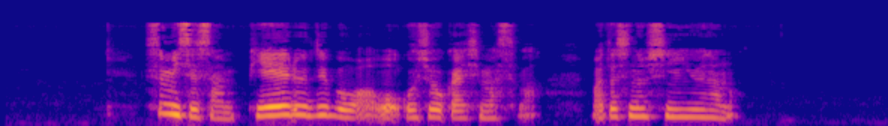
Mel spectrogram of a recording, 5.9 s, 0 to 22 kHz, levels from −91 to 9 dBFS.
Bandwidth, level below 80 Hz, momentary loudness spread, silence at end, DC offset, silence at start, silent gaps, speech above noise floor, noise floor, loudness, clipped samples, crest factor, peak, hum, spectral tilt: 11.5 kHz; -72 dBFS; 21 LU; 1.05 s; under 0.1%; 1 s; none; 58 dB; -80 dBFS; -22 LUFS; under 0.1%; 20 dB; -4 dBFS; none; -4 dB/octave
